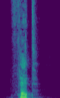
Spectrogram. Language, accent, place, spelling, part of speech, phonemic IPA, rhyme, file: German, Germany, Berlin, Fett, noun, /fɛt/, -ɛt, De-Fett.ogg
- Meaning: 1. fat, grease 2. lipid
